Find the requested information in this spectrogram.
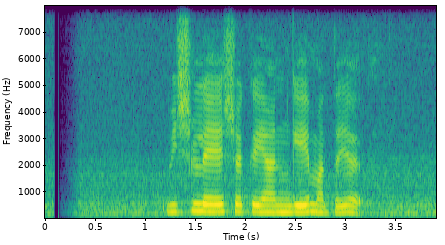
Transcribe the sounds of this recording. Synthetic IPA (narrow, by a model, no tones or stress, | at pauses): ʋiʃleːʃəkəjanɡeːmat̪əjə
